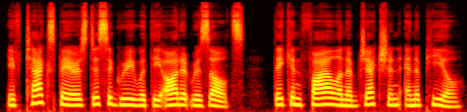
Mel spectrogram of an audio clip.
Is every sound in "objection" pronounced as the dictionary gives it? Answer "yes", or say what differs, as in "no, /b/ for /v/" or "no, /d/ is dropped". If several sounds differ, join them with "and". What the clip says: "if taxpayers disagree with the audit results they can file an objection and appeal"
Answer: yes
